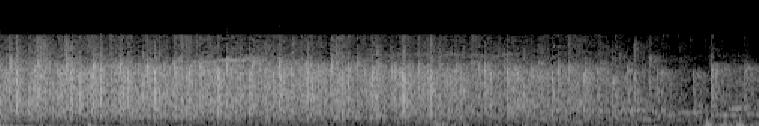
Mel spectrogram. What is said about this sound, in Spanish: Entonces, tenéis que subir aquí a recoger la carta. Un aplausito, eso.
